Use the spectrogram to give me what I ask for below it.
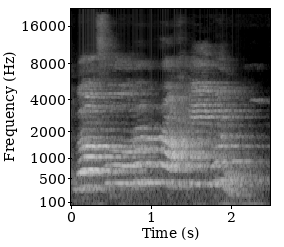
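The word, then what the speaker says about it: غَفُورٌ رَحِيمٌ: Karena ada tanwin bertemu dengan ro, dan ro ini adalah salah satu huruf idgham bila gunnah, maka dibacanya tidak disertai dengan dengung. Jadi ghafurur rahimun.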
